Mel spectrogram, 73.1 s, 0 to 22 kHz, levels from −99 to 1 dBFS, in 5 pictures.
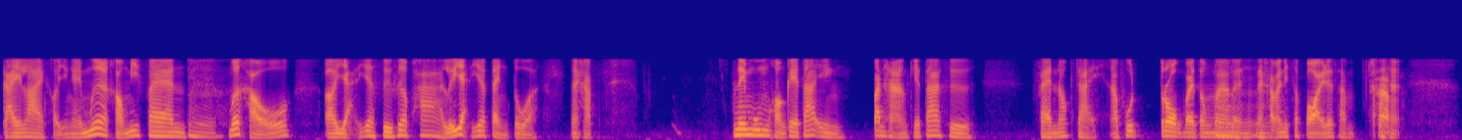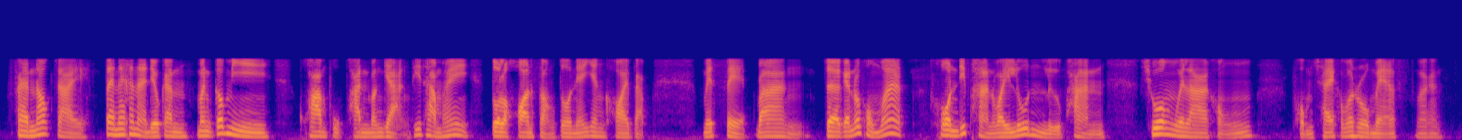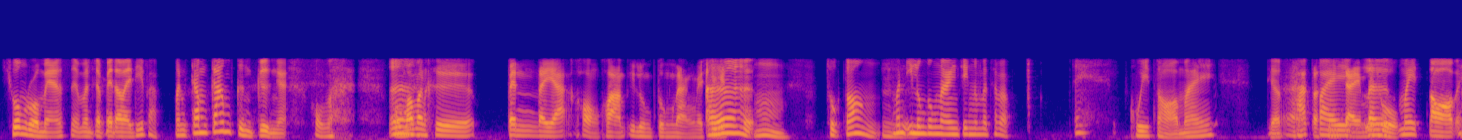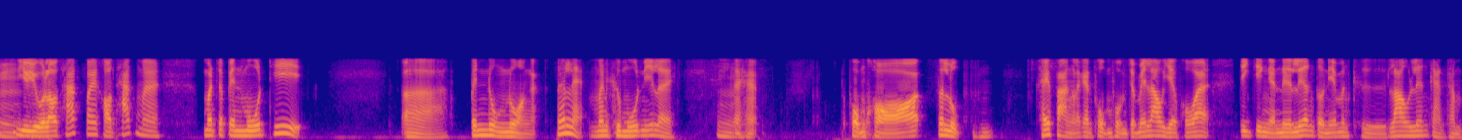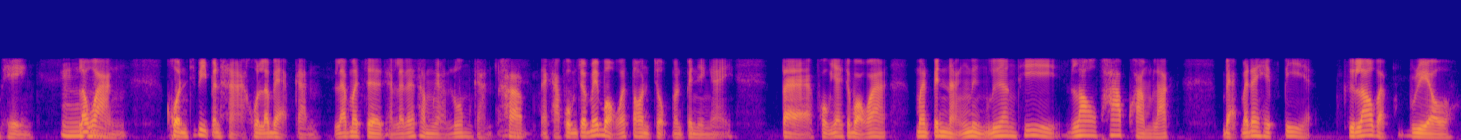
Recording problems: high frequencies cut off; severe; nothing above 4 kHz

